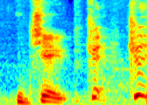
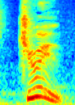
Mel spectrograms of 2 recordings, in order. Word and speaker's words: Droop: Dupe. Like the old shave you. It's Droop, but it's just the GM has got a funny speech impediment where he can't pronounce his R's properly.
